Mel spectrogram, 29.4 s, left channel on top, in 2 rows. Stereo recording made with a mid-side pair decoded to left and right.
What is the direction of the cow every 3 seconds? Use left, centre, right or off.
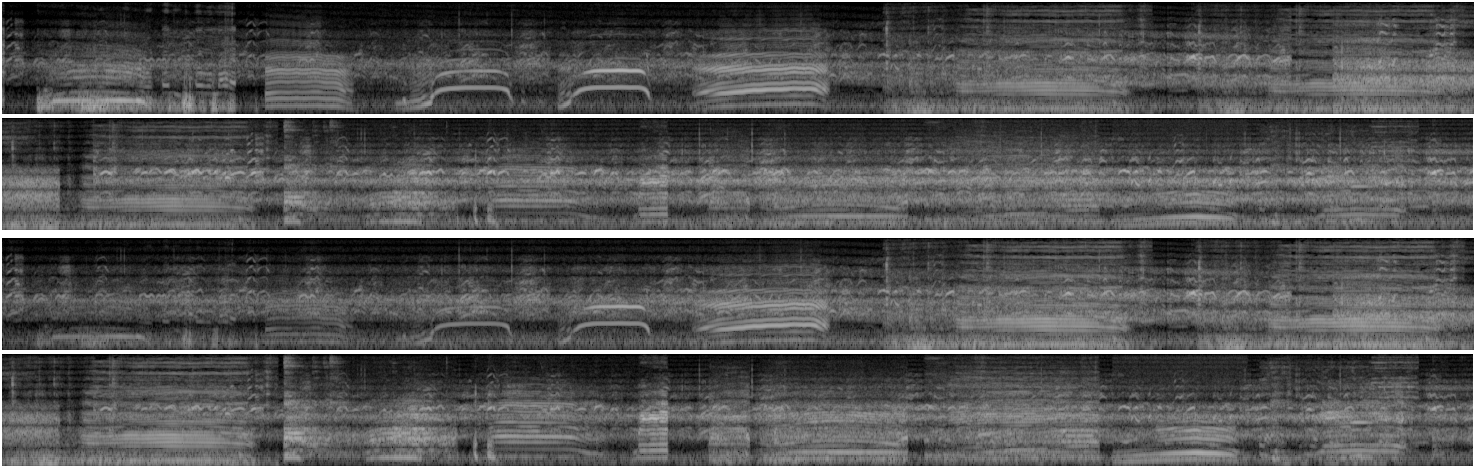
left, left, centre, right, right, right, right, right, right, right.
